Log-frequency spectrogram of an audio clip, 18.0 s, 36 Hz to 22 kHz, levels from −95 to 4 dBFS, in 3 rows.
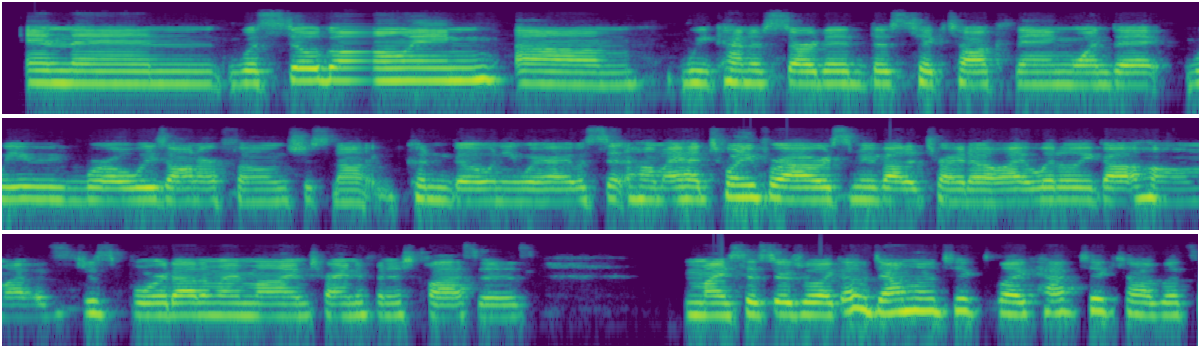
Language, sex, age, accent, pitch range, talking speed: English, female, 10-29, American, 195-220 Hz, 220 wpm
